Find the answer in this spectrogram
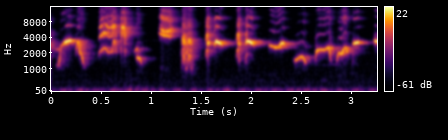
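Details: Loud, clear song of a female oriental magpie-robin used to train other magpie-robins: scratchy broadband chatters open the phrase, then smooth whistled notes slide down and up in quick succession.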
